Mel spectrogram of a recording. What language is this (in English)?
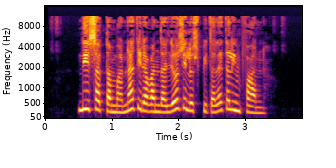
Catalan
